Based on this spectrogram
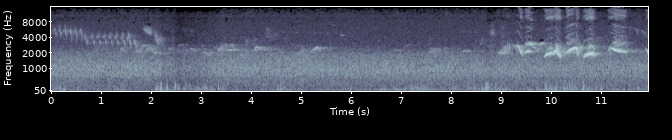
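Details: A Common blackbird (Turdus merula) perched in a tree in Helsinki, Finland, in May 2022 sings short, fluty warbled phrases, with a richer burst near the end; a high thin twitter opens the clip over a constant low rumble.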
